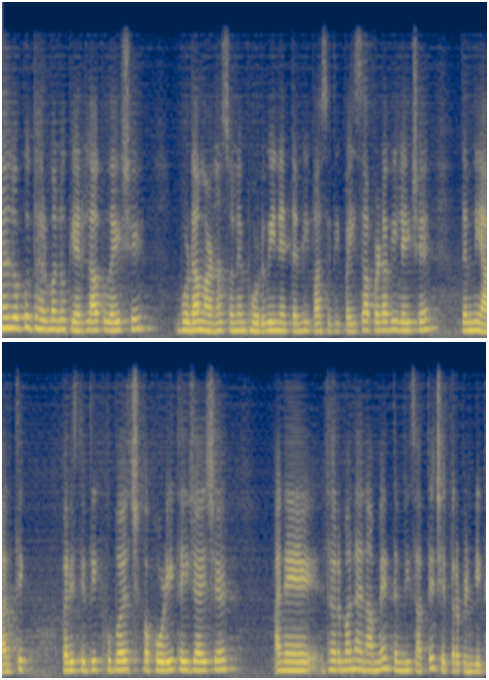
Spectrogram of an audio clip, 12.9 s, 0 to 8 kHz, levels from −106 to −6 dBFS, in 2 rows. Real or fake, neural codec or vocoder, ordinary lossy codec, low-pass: fake; codec, 16 kHz, about 1 kbps, DyCAST, with the encoder's durations; none; 7.2 kHz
